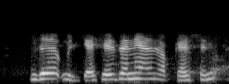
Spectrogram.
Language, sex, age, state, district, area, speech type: Malayalam, female, 18-30, Kerala, Idukki, rural, conversation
